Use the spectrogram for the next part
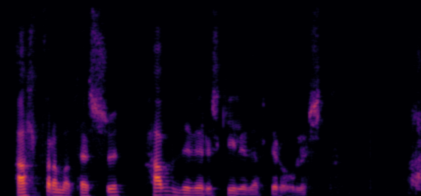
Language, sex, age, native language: Icelandic, male, 40-49, Icelandic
